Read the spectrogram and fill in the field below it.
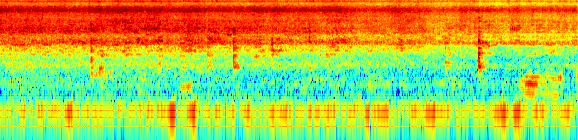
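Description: Boiled koorka (Chinese potato) and chilli fry in hot oil: a steady, close sizzle with faint scraping and stirring clicks and no voices.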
